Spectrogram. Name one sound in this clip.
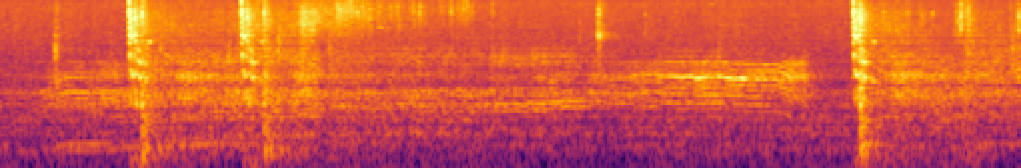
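Gunshots boom in a video game.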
